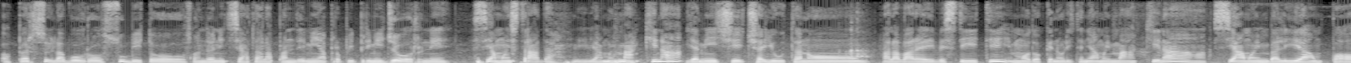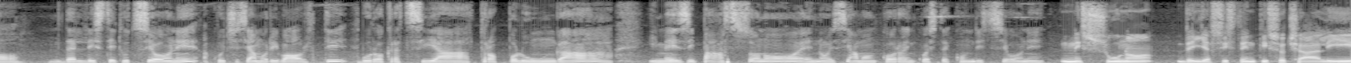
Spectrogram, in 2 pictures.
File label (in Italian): voci signori che vivono in auto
